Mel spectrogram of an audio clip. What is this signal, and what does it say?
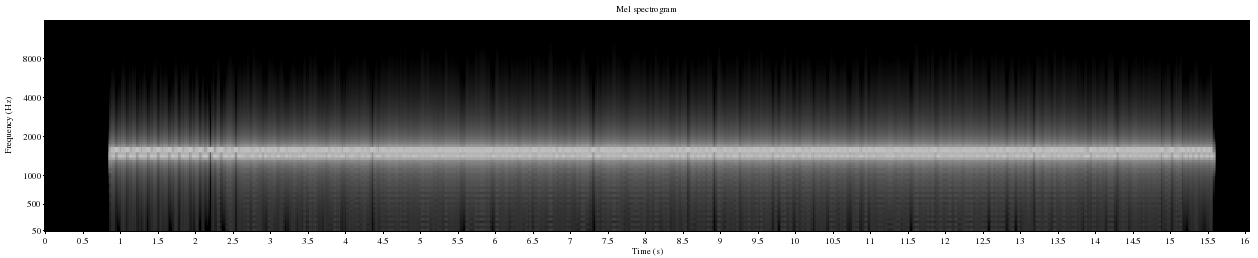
NAVTEX (SITOR-B), 100 baud, 170 Hz shift, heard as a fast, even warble, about 1500 Hz centre. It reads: ZCZC MA71 FIRING EXERCISE 19 0200 UTC WITHIN 25 NM OF 40-03N 019-16W. NNNN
